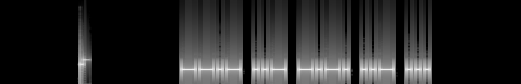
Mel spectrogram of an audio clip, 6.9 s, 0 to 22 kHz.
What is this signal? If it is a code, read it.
Morse code, heard as a keyed tone, about 20 wpm, 700 Hz. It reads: QUCUS
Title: Code Groups - 5 Letters - 20wpm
